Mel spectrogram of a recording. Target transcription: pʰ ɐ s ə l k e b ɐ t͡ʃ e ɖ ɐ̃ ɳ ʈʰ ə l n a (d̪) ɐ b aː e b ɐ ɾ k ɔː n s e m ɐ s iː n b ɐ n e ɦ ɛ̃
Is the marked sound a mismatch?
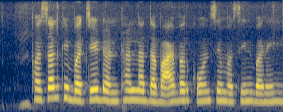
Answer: no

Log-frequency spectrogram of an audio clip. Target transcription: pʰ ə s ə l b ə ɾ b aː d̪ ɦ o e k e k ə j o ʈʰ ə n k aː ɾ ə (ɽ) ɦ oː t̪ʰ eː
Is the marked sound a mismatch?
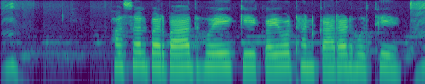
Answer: no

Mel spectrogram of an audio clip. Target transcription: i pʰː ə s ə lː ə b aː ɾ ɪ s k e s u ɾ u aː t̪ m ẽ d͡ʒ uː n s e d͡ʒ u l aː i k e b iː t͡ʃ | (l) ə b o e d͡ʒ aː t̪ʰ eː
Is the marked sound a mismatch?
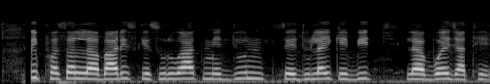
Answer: no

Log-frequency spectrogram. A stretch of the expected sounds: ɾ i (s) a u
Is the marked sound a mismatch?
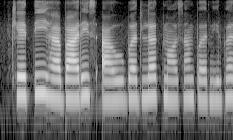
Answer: no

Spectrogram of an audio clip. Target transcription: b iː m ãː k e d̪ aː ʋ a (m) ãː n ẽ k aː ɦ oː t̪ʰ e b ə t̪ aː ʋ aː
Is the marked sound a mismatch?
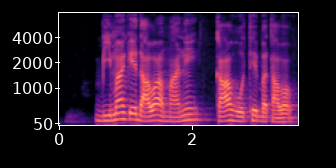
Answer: no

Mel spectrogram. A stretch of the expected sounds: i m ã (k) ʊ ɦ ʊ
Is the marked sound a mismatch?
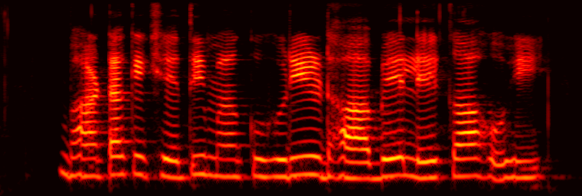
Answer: no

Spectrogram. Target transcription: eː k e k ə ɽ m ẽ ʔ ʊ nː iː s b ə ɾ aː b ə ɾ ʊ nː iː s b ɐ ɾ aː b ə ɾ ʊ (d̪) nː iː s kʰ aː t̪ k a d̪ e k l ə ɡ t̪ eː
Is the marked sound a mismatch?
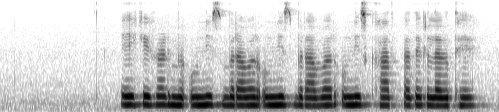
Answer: yes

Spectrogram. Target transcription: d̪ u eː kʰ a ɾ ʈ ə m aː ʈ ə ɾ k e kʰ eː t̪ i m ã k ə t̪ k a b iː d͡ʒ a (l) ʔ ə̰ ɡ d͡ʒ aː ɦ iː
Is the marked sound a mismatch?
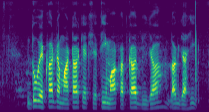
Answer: no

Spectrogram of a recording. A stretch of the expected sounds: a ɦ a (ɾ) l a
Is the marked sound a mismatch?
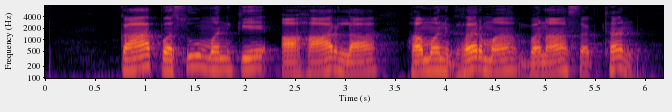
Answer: no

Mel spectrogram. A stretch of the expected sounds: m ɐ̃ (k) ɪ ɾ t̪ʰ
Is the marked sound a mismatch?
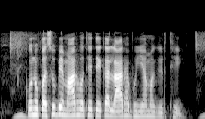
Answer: yes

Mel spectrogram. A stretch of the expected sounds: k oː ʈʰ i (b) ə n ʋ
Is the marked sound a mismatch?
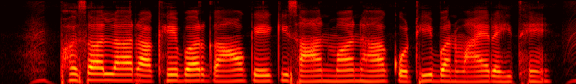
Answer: no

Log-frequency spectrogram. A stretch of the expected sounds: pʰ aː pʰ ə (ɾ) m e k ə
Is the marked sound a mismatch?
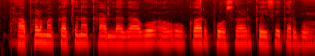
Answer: yes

